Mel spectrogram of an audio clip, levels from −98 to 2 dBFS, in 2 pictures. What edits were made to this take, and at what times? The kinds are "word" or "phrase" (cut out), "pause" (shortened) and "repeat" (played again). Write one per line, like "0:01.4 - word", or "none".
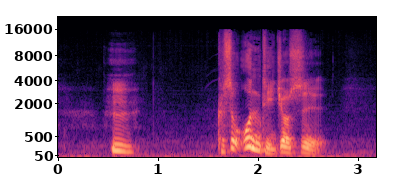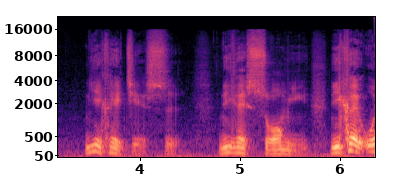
none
